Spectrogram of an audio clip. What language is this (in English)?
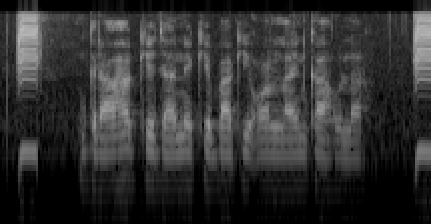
Bhojpuri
